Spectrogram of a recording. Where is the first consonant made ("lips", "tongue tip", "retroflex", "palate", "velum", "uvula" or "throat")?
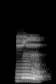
palate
